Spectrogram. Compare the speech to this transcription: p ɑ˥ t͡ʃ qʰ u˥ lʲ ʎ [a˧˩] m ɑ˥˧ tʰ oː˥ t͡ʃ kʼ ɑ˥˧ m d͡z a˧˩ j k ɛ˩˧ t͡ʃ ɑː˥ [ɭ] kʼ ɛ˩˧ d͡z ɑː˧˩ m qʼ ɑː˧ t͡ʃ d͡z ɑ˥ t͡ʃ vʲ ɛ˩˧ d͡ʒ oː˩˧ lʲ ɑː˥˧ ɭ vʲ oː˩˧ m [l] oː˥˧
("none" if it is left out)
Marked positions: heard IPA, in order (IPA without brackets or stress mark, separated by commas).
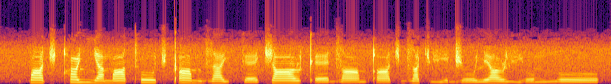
a˧, ɭ, ʎ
